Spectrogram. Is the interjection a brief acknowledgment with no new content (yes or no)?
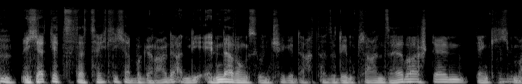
yes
